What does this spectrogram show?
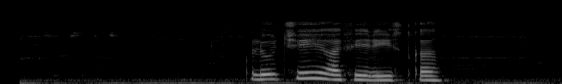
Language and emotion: Russian, sad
